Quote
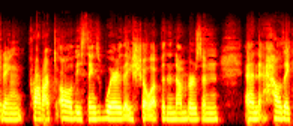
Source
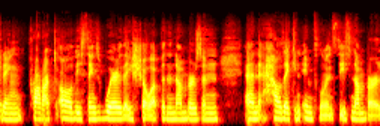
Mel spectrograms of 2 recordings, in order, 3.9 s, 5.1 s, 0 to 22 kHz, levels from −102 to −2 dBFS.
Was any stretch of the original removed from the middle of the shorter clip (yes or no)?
no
